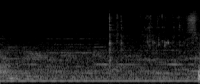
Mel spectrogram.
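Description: Kitchen handling sounds: a coffee carafe is lifted toward a metal shaker cup, with a single light clink about a second in, over a steady low hum.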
